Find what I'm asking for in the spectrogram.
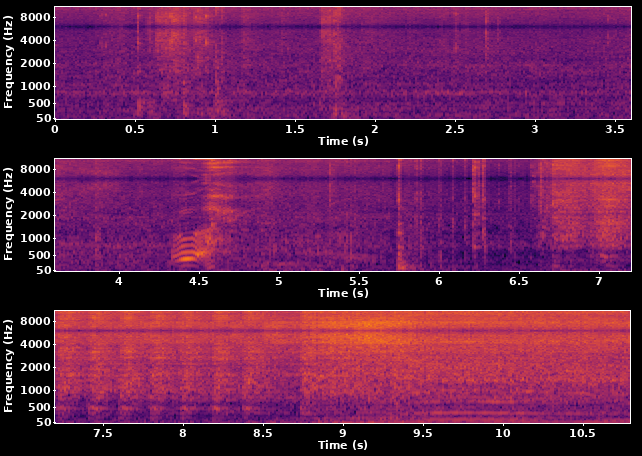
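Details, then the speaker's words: Engine with new muffler, running with airbox off: after handling noise it fires and holds a steady, slightly rough idle with open intake hiss; owner expects it won't run well without the airbox. "i got the air box off so you know it's probably not going to run too well"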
